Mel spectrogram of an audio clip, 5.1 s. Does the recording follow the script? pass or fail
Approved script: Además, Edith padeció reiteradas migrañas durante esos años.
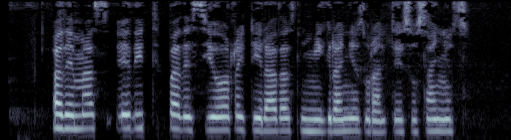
pass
